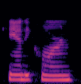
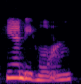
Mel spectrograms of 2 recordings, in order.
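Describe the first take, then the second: First: Each word begins with a k sound. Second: Each word begins with an h sound.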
